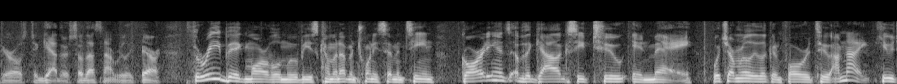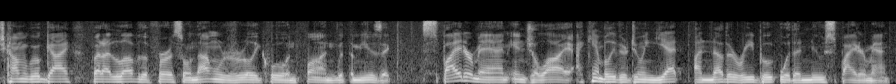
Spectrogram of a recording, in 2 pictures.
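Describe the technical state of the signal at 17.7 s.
At 17.7 s the signal shows gain pumping, which runs through the whole clip rather than starting at that point. The sound is squashed: loud and quiet parts sit close in level. The room noise sits about 33 dB below the speech, and the gain swings by around 10 dB. The likely cause is input gain set far too high, with a fast limiter or compressor clamping down on every peak.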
